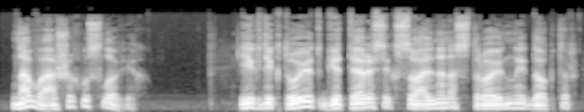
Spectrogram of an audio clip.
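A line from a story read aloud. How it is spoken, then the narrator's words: Plain. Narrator (Russian): сказал иезуит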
